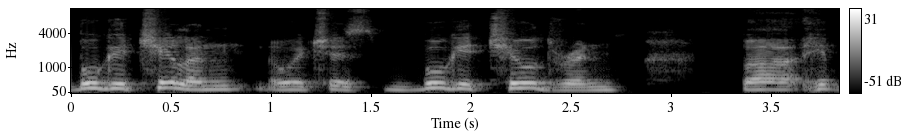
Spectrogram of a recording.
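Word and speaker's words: Chillin': a song called Boogie Chillin which is Boogie children but because uh apparently J hook pronounced that word when he was young he used to say chilling something like chill CH instead of children so the song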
